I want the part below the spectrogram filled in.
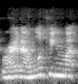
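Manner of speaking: ordinary talk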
